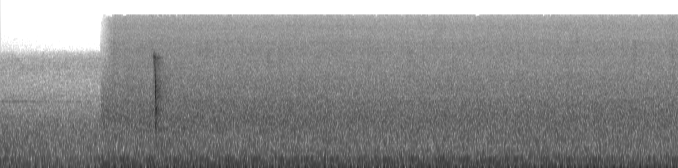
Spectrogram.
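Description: Rain falls steadily on water.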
